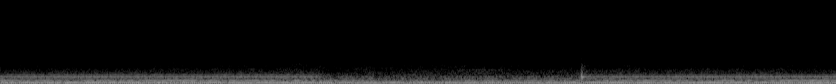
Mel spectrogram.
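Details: Porsche PDCC radial-piston tandem hydraulic pump (Cayenne, Panamera, 911 etc.): steady low hum with faint constant-pitch whine; normal roll-control pump noise, nothing broken, just the nature of the pump.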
